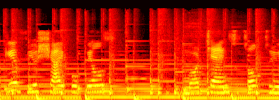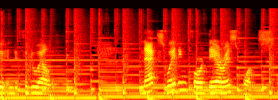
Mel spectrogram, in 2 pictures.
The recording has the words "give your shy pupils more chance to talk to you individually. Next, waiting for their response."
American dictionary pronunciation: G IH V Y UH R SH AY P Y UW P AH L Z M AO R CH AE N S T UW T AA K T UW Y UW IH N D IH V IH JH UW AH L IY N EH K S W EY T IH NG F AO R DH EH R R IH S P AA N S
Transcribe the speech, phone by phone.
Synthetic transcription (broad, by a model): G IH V Y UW SH AY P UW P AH L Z M AO R CH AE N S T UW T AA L T UW Y UW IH N D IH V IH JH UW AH L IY N EH K S W EY T IH NG F AO R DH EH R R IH S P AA N S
